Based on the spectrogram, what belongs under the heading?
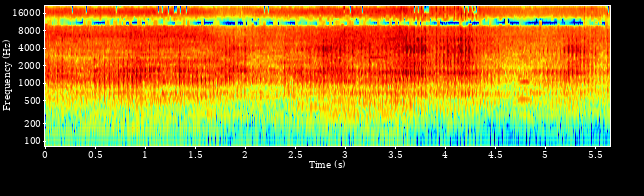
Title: Посторонний звук в двигателе, непонятный гул в двигателе, гудит движок, при повышении оборотов гул,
